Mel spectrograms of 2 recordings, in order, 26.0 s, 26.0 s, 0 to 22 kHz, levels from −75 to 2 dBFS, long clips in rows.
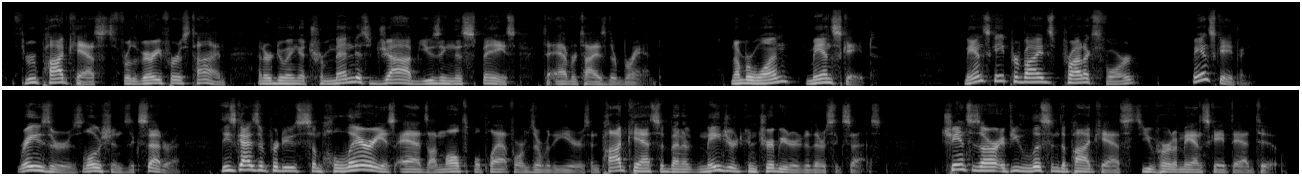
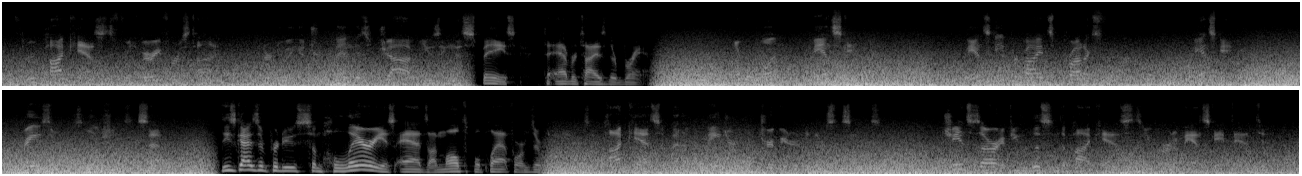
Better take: first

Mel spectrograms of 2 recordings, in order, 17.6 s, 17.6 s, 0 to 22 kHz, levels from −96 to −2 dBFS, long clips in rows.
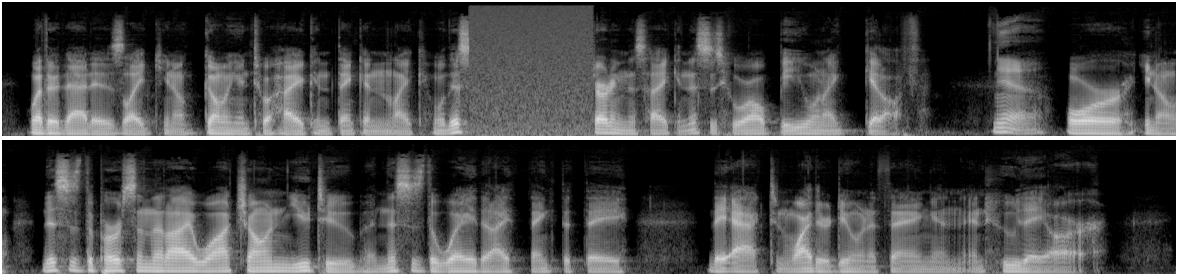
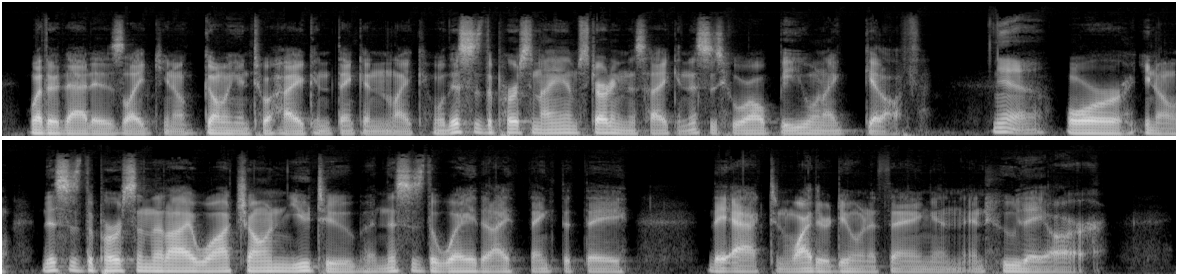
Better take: second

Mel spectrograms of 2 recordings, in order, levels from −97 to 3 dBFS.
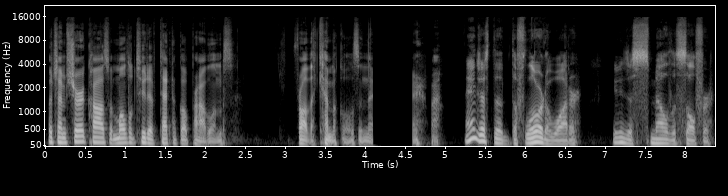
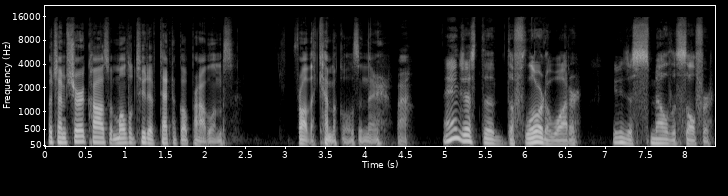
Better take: second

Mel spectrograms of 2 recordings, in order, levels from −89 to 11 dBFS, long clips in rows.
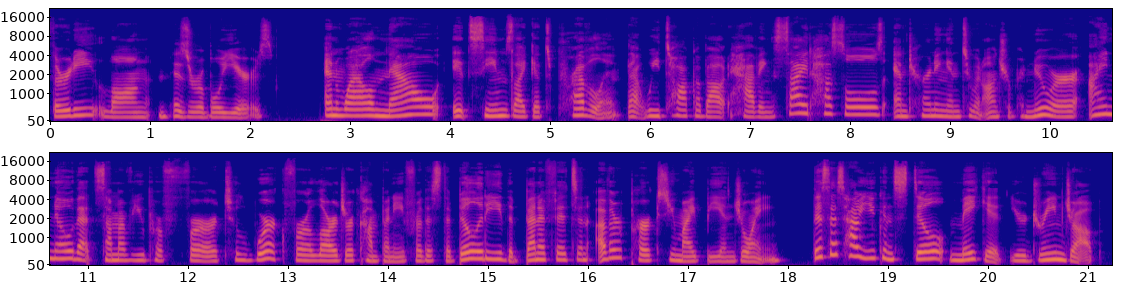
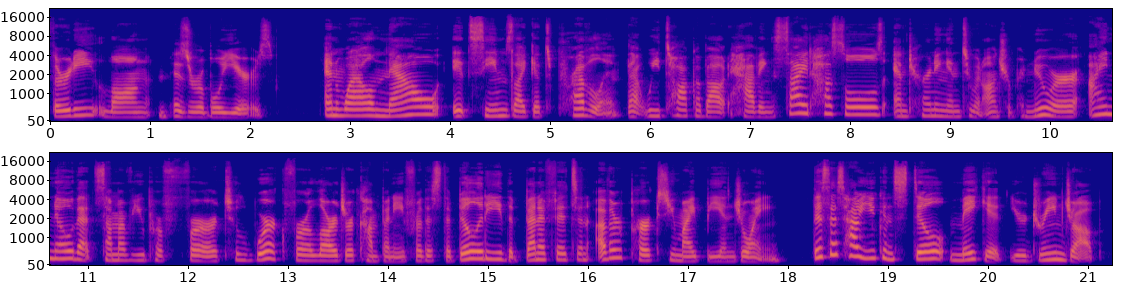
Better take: first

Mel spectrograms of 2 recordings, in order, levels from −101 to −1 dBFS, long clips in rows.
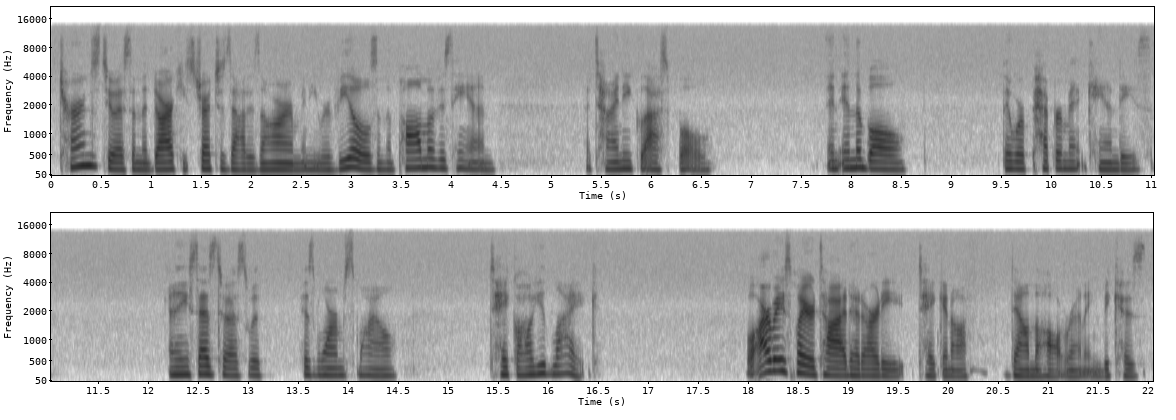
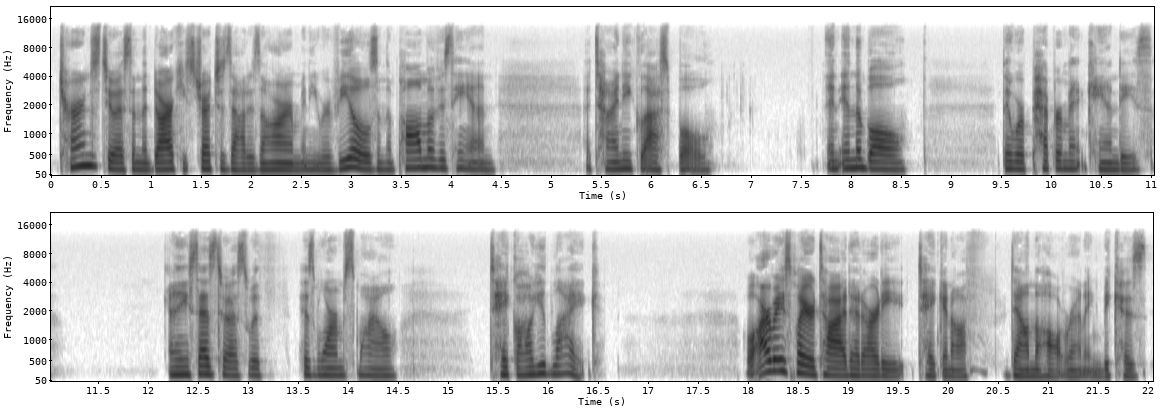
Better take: second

